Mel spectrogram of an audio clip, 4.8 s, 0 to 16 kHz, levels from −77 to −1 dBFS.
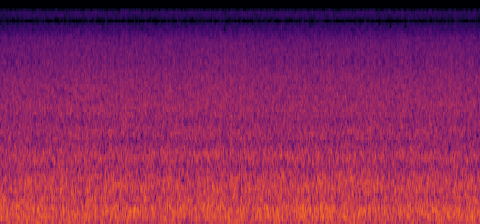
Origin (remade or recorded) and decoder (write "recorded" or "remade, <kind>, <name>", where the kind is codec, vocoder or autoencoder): recorded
